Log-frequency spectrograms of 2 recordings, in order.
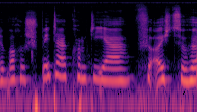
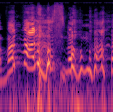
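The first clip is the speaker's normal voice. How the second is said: much higher and louder, playfully eager; mock eager; 9 semitones higher, 11 dB louder than usual. Real, not acted. Pretending to seriously consider the trip, mock eager. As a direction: jump at the offer with playful excitement. Jokingly jumping at the offer.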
